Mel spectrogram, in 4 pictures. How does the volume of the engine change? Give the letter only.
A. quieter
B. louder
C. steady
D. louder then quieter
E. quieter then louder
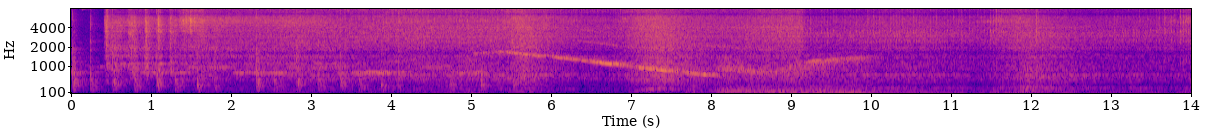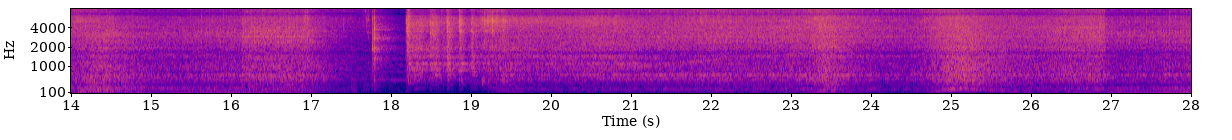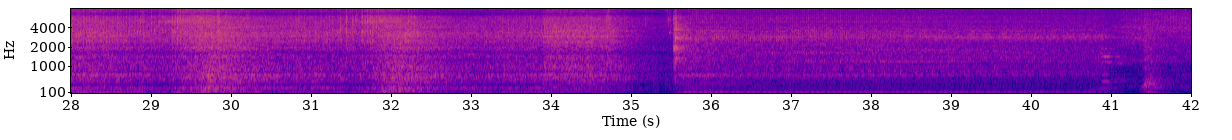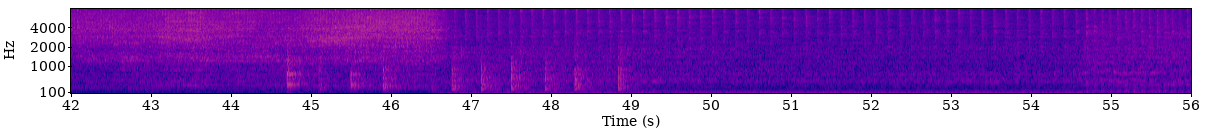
A.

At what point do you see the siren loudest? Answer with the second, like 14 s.
7 s.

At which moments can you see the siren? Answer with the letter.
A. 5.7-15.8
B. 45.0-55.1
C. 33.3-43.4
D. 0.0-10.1
D.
